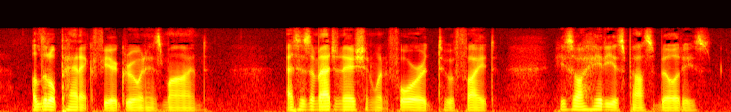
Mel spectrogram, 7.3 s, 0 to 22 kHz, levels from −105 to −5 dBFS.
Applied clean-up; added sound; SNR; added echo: none; none; none; none.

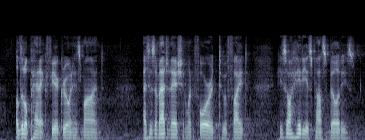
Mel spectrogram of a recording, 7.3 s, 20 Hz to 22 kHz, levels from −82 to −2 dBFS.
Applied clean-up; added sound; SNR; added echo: none; none; none; reverberation time 1.3 s.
